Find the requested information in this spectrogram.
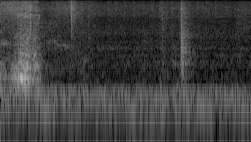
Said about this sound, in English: Okay guys, Anchor is recording my kettle boiling. Very nice.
